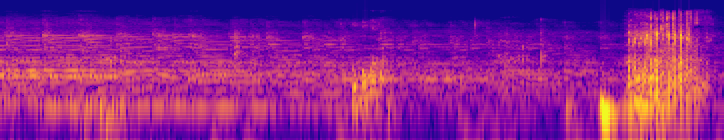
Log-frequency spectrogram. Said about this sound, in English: Like a wet fart.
